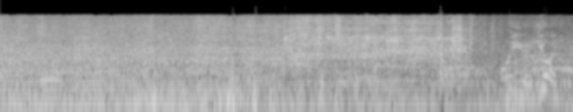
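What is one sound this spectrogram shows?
Longboard wheels roar and slide on asphalt at speed.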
